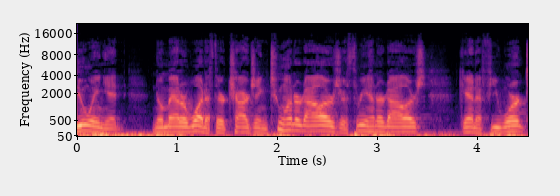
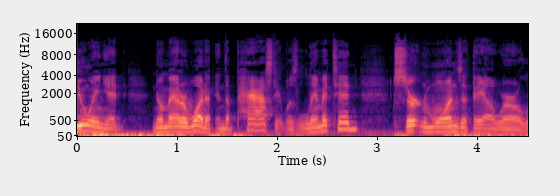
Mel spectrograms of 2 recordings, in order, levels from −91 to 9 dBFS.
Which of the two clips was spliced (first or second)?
second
